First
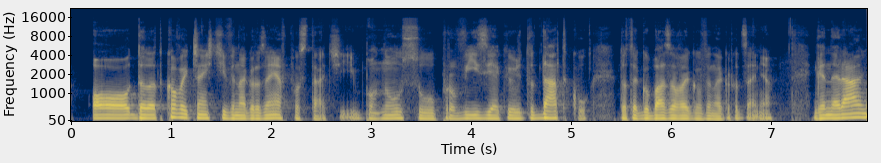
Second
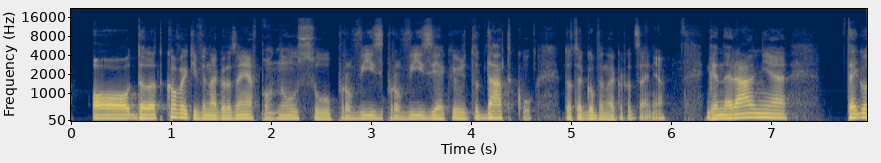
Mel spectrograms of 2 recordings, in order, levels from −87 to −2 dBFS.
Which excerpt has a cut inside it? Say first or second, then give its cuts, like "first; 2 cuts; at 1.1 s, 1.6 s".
second; 4 cuts; at 1.2 s, 1.9 s, 3.1 s, 5.3 s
